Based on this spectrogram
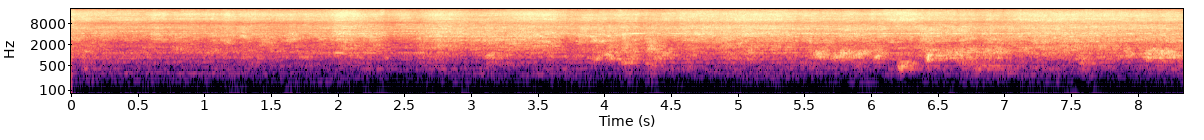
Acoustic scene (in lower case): restroom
